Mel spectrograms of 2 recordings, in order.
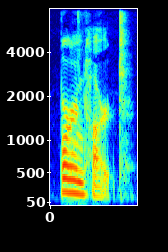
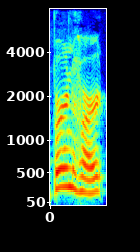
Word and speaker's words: Bernhardt: Bernie has a hard name to say because his real name is Bernhardt. Bernhardt. I always want to pronounce the D like Bernhard.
